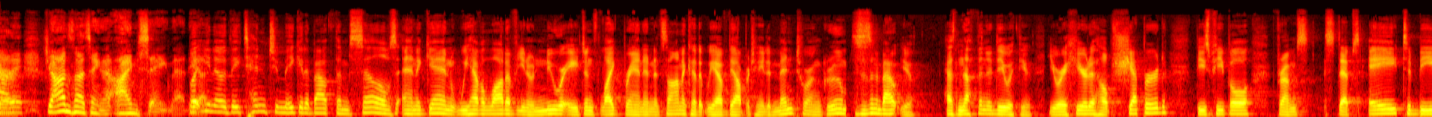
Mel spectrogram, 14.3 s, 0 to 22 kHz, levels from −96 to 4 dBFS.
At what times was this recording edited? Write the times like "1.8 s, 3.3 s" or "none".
8.4 s, 10.4 s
